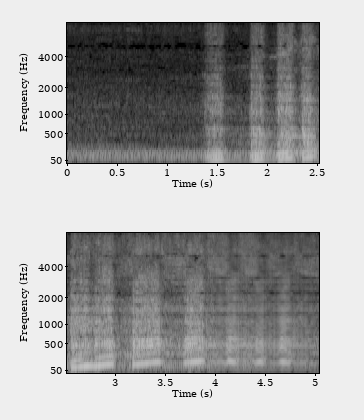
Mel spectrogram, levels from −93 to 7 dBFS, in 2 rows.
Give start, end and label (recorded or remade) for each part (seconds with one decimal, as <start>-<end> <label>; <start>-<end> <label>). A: 0.0-4.0 recorded; 4.0-5.0 remade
